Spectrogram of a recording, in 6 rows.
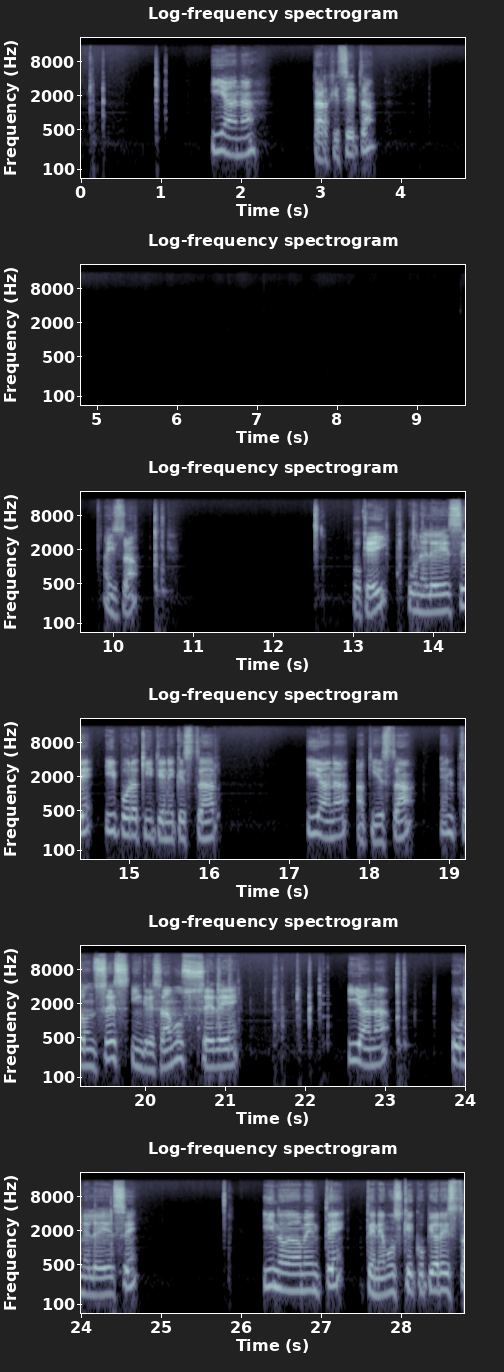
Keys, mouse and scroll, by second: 0.8 Tab, 10.4 Return, 13.2-14.0 typing, 15.3-16.4 scroll up 1, 18.5-19.9 scroll down 5, 20.4-21.8 typing, 22.0 Tab, 23.0 Return, 23.6-24.3 typing, 26.5-27.3 typing, 26.8-27.9 scroll down 2, 27.9-28.5 scroll down 1, 28.5-28.7 scroll down 1.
